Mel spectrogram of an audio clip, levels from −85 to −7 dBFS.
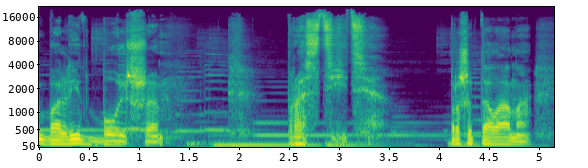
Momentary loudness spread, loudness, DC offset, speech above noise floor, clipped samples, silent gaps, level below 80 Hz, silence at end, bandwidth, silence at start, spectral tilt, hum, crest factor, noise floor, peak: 16 LU; -13 LUFS; under 0.1%; 24 dB; under 0.1%; none; -30 dBFS; 0 s; over 20 kHz; 0 s; -4 dB/octave; none; 14 dB; -36 dBFS; 0 dBFS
